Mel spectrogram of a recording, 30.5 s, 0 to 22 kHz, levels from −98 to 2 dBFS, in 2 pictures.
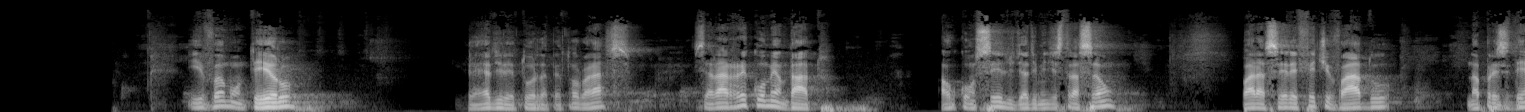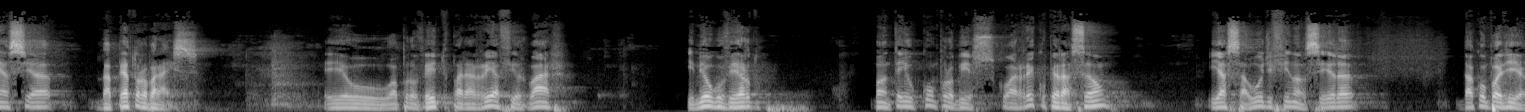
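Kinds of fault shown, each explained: No faults heard; the only level change is an edited fade-in, which ramps up without a click and finishes by about 1.15 s.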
